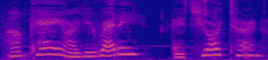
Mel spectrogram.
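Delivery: ordinary talk, nothing marked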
